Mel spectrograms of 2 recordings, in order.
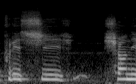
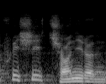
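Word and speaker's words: precision: 프리 사이라는 거 명심하시고요 또 명사일 때 프리시 션이 아니라 프리시전이라는 거 명심하시고 시전 정확 정밀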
